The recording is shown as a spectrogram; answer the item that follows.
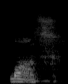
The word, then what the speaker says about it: Wolz: It's John Walsh or Walls? Waltz. I'll spell that Walsh.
